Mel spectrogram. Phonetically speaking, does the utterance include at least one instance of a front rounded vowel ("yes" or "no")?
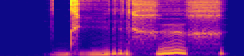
yes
